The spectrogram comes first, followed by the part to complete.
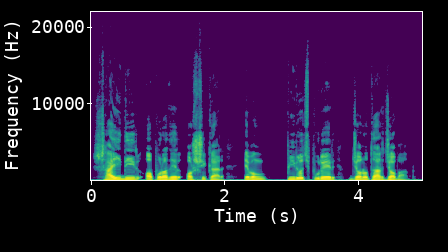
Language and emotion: Bengali, neutral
